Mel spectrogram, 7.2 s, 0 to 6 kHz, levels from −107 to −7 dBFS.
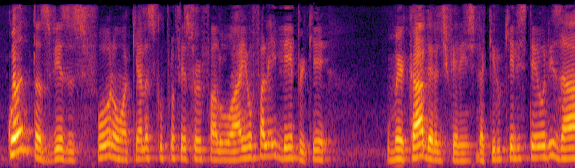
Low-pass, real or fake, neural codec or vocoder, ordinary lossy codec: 5.4 kHz; fake; codec, 16 kHz, 16 kbps, FunCodec, trained on Chinese and English, 50 frames a second; AAC, 24 kbps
